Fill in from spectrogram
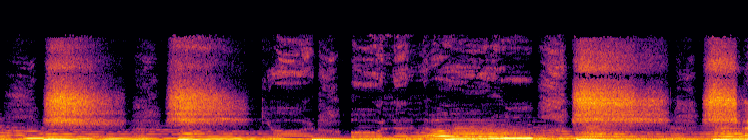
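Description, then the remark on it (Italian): Loud, breathy inhales and exhales alternate with deep, regular heartbeat thumps, set against sustained musical tones; there's no talking. “Respiro, battito cardiaco.”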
